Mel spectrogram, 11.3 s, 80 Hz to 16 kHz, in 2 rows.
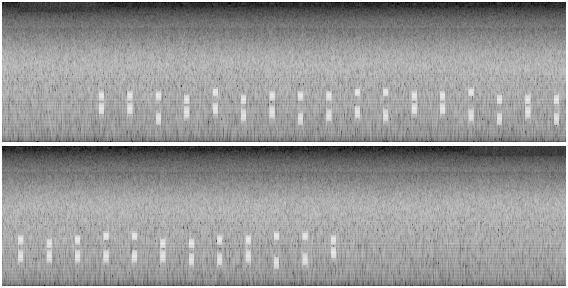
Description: DTMF, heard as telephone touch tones, dialled by machine, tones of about 50 ms, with phone line noise. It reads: 0027#482596006171878997458360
